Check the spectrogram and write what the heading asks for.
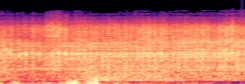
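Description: Radio-controlled scale Bronco crawler truck driving across gravel, its newly fitted brushless motor and drivetrain giving a steady whine over the rush of the tyres on the stones. The sound starts suddenly as throttle is applied.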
